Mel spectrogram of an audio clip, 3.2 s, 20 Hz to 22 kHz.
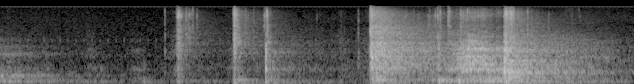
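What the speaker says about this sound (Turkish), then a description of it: "Ve buradaki klips parçaları diğer kontaktördeki yuvalara geçirelim." Plastic clip pieces of a Siemens Sirius 3RA2923 contactor mechanical interlock kit snapping into the slots on a contactor, giving several sharp close clicks followed by a louder burst of rattling, plasticky handling with no talk.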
